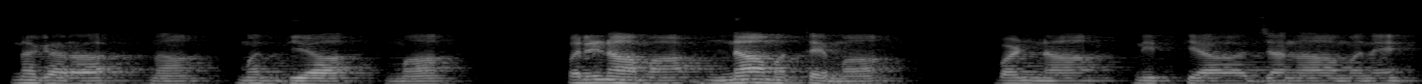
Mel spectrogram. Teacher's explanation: ಅನುನಾಸಿಕ ಅಕ್ಷರಗಳನ್ನ ಗುರುತಿಸಿ ಬರೆಯಿರಿ ತುಂಬಾ ಸುಲಭ ಅನುನಾಸಿಕ ಅಕ್ಷರಗಳು ನಮಗೆ ಗೊತ್ತಿದ್ದಾವೆ ಯಾವುದು ವರ್ಗದ ಐದನೇ ಅಕ್ಷರಗಳು ಮೂಗಿನ ಸಹಾಯದಿಂದ ಉಚ್ಚರಿಸುವ ಅಕ್ಷರಗಳು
